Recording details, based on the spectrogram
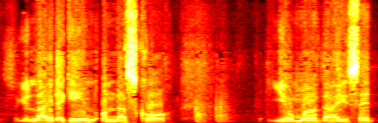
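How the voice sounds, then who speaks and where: Man, mid-pitched, reporter grilling a suspect with pointed repeated questions. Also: steady tone, a little slow, slight background noise. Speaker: interviewer. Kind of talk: confrontational interview and news report.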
